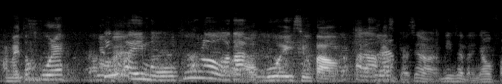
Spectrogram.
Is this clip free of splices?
no; 1 cut; at 3.9 s

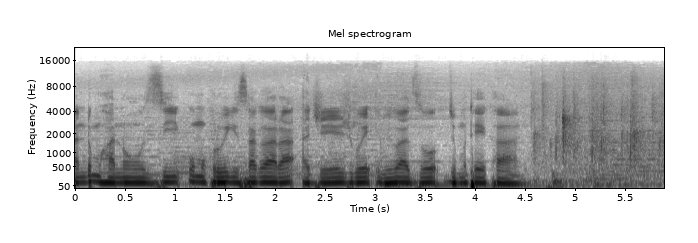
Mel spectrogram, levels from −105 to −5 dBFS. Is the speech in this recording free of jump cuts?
yes; 0 cuts

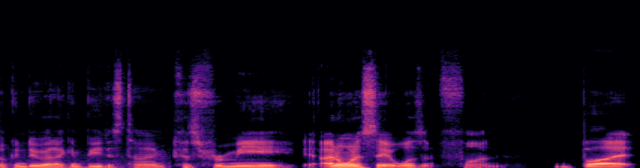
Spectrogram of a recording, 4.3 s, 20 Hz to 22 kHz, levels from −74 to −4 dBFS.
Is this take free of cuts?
no; 1 cut; at 1.3 s

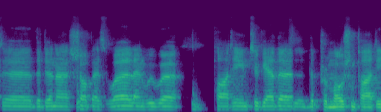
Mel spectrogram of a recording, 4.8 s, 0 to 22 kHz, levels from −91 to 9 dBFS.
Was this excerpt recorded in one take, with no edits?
no; 1 cut; at 3.6 s

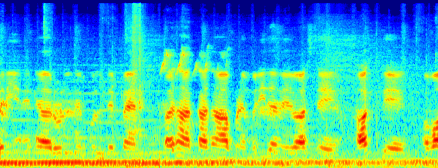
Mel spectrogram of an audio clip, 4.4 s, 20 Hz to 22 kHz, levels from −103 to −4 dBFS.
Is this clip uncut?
no; 1 cut; at 1.5 s

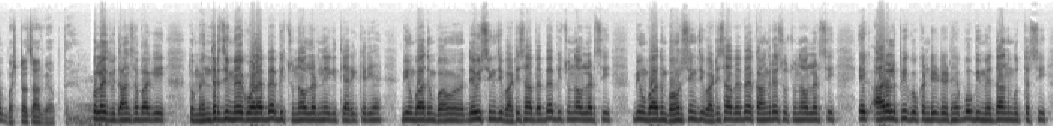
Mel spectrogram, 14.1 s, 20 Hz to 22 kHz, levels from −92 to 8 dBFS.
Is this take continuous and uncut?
no; 1 cut; at 1.2 s

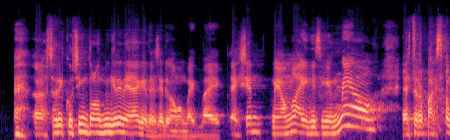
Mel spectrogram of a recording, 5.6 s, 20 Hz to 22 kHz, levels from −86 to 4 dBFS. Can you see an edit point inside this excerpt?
yes; 1 cut; at 2.8 s

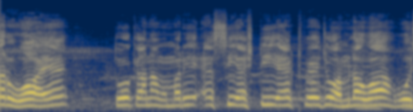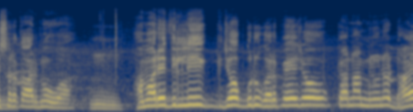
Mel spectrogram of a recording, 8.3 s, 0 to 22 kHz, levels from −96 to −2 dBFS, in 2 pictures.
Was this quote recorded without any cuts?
yes; 0 cuts

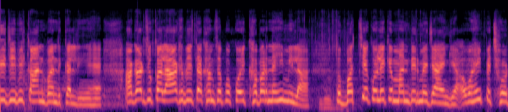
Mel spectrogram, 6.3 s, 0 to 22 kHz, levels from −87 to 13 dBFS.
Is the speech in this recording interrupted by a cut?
no; 0 cuts

